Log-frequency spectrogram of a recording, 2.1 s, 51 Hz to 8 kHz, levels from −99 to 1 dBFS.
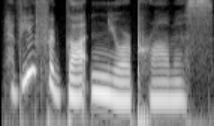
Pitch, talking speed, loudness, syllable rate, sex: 195 Hz, 140 wpm, -16 LUFS, 4.7 syllables/s, female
